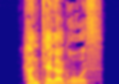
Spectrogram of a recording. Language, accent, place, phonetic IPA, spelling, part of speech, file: German, Germany, Berlin, [ˈhanttɛlɐˌɡʁoːs], handtellergroß, adjective, De-handtellergroß.ogg
- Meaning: palm-size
